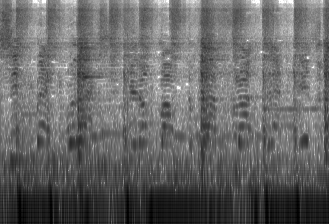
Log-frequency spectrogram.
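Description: A steady low engine rumble idles as cars sit stopped in a traffic jam, not moving, with a deep droning hum and faint mechanical pulses over a background of muffled road noise.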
